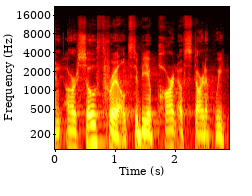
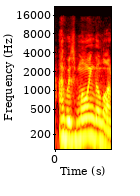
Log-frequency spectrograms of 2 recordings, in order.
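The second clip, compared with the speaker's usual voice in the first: higher and louder, stressing "mowing"; upset young man; 7 semitones higher, 7 dB louder, faster than usual. Retold or imitated. Young man tells Frank what happened, loud and higher. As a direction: blurt "I was mowing the lawn" in distress.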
